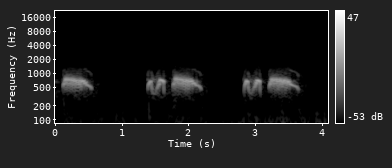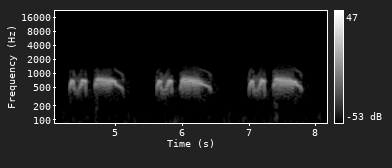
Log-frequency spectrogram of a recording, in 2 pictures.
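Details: Repeated spotted dove call for decoy training and trapping lures: a long falling coo, then five regular phrases of a quick two-part rising note followed by a sliding downward coo, roughly one and a half seconds apart, in silence.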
